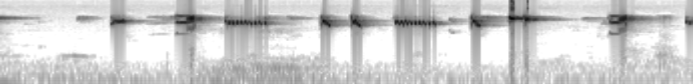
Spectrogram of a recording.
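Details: Kolibri ninja, or olive-backed sunbird, in a dense 'tembakan' song used as a master for training cage birds: high needle-like chips and short buzzy trills repeated at a lively pace, plus one loud click and a faint hum.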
